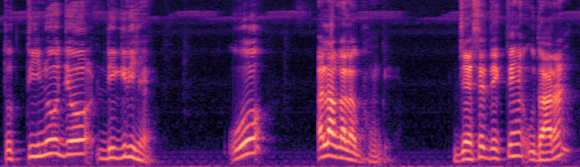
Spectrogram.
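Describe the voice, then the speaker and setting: A teacher giving a televised grammar lesson, asking quick questions and then answering them, and spelling words out letter by letter. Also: mid-range voice, sing-song.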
